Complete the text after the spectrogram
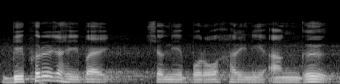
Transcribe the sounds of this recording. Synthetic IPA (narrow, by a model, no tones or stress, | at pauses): bipʰɯɾɯzaɦibaj | sɯŋnibɔɾɔhaɾiniʔaŋɡɯ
